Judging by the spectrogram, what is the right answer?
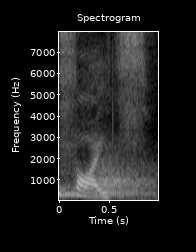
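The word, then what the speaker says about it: sights: word take care number three sites sites and gh here is silent sites places of interest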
